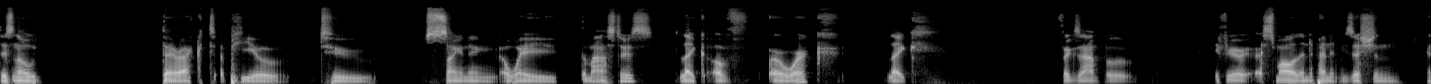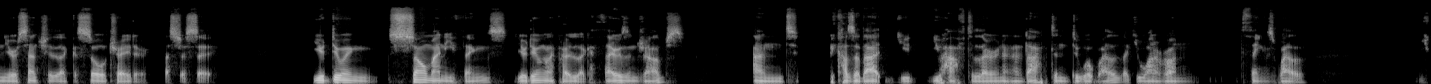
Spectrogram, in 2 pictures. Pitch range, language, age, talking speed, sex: 75-90 Hz, English, 20-39, 145 wpm, male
